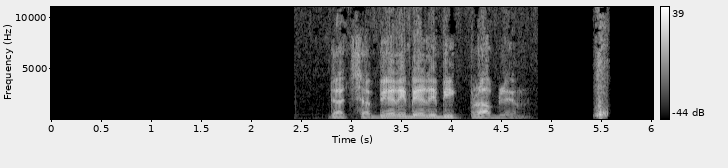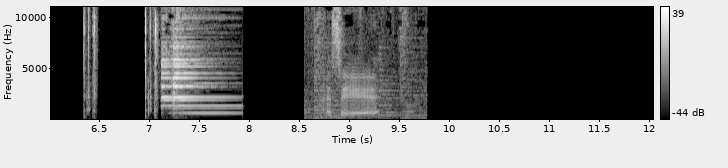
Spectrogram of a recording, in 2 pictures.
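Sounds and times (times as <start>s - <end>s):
quick clicks: 6.4s - 7.2s
bright metallic ding: 7.1s - 8.0s.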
